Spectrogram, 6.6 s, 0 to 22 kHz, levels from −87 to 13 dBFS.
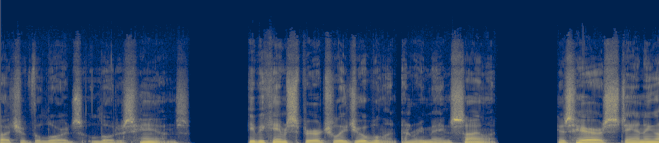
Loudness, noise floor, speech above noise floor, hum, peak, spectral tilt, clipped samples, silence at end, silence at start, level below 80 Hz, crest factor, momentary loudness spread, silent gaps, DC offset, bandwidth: -18 LUFS; under -90 dBFS; over 72 dB; none; -4 dBFS; -5 dB/octave; under 0.1%; 0 s; 0 s; -38 dBFS; 16 dB; 12 LU; 1.98-2.47 s, 4.98-5.57 s; under 0.1%; 16 kHz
